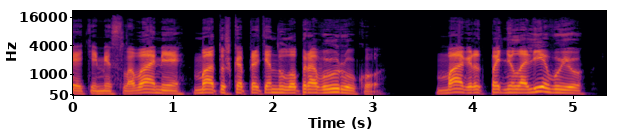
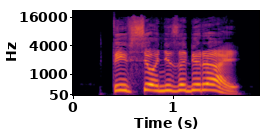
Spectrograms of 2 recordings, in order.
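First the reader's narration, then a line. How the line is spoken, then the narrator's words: Shout. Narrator (Russian): крикнула Маград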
